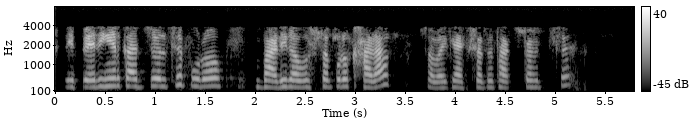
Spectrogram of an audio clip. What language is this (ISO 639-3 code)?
ben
